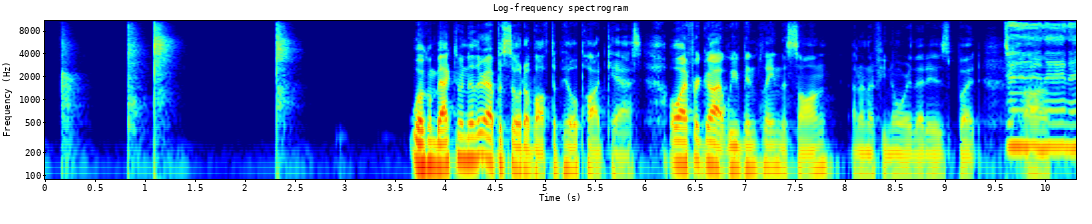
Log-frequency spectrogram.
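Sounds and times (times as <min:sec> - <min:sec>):
hands clapping: 0:00.0 - 0:01.4, 0:02.3 - 0:02.6
speech: 0:03.6 - 0:10.3.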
